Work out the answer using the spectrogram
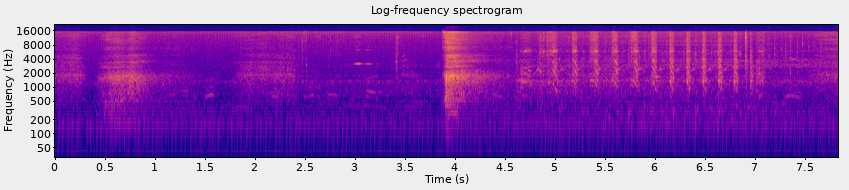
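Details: Scooter ridden 400 miles that won't start, jumper available: sharp starter click, then a rapid, even chug of cranking pulses for about three seconds, never catching; hard starting.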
